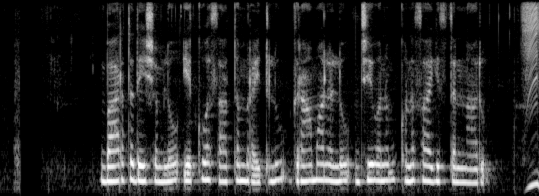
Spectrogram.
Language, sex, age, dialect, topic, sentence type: Telugu, female, 18-24, Southern, agriculture, statement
